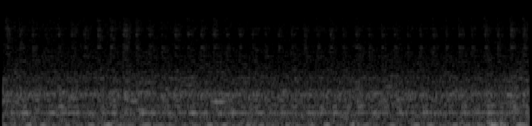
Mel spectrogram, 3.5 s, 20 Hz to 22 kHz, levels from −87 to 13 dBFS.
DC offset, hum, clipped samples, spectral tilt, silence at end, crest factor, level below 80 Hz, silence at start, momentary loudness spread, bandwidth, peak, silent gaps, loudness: under 0.1%; none; under 0.1%; -5 dB/octave; 0 s; 16 dB; -64 dBFS; 0.05 s; 2 LU; 14.5 kHz; -36 dBFS; none; -53 LUFS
